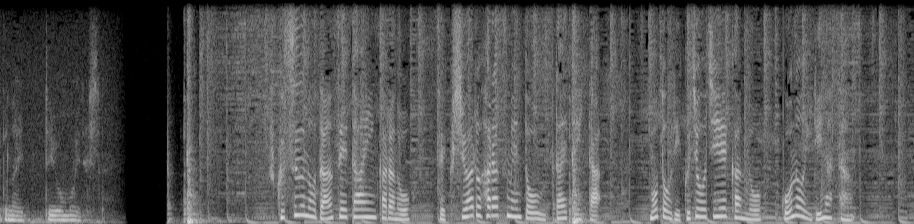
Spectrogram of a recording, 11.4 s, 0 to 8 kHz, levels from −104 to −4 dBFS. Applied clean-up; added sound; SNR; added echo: none; Microwave oven; 3 dB; none.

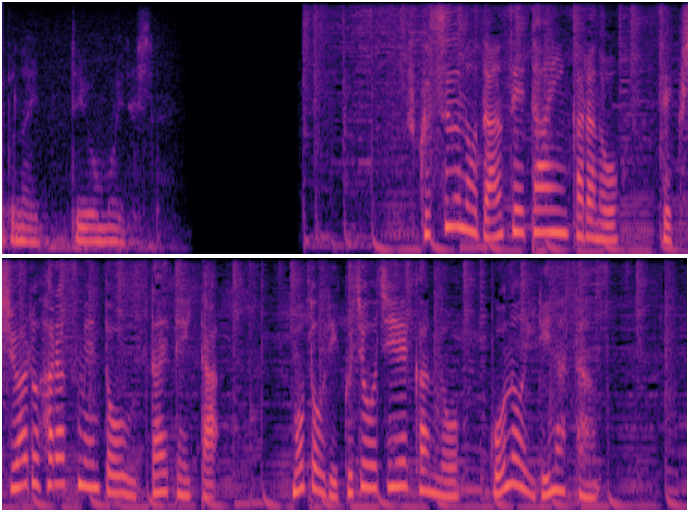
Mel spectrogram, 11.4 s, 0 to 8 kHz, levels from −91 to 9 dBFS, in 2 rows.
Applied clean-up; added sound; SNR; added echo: none; none; none; none.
